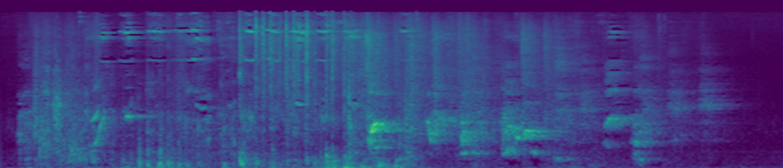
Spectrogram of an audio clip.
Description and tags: dog small whimper +run
dog, run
